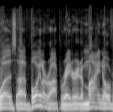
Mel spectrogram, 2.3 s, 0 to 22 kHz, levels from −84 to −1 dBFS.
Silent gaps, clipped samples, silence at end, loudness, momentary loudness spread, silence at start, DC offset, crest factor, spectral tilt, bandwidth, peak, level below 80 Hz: none; under 0.1%; 0 s; -22 LUFS; 3 LU; 0 s; under 0.1%; 14 dB; -6 dB/octave; 17.5 kHz; -6 dBFS; -54 dBFS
